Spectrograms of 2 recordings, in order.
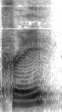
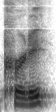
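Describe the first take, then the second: First: It is said with a standard American accent. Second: It is said with a Southern American accent.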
